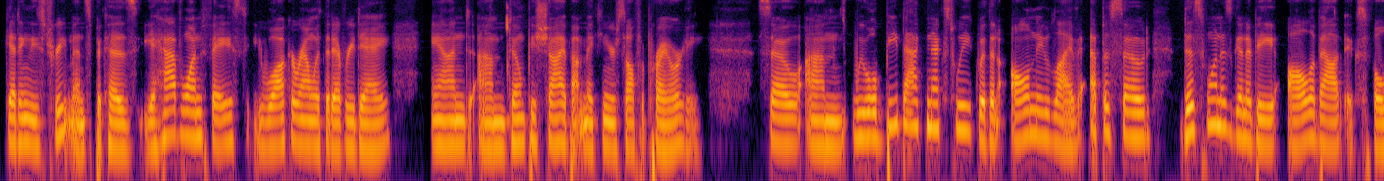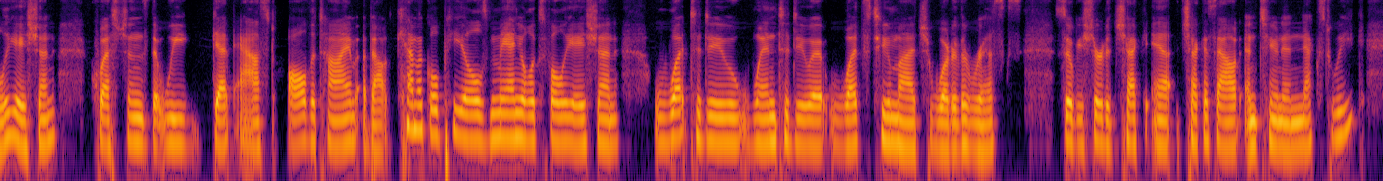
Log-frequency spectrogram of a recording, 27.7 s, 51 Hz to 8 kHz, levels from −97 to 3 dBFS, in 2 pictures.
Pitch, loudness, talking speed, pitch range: 145 Hz, -19 LUFS, 195 wpm, 135-165 Hz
